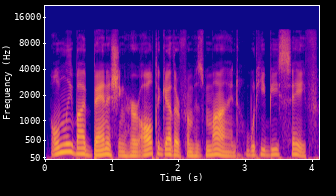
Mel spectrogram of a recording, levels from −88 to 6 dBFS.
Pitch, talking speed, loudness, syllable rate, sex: 120 Hz, 175 wpm, -18 LUFS, 4.9 syllables/s, male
